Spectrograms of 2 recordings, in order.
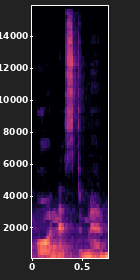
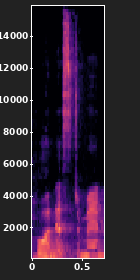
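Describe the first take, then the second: First: The first word starts with a vowel sound. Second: The first word starts with an h sound. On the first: The speaker calls it right. "ये क्या है, ऑनेस्ट man है" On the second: The speaker calls it wrong. "ये हॉनेस्ट man नहीं है"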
